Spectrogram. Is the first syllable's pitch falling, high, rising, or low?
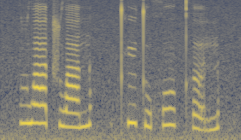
high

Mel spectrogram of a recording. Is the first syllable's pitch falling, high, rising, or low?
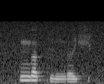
high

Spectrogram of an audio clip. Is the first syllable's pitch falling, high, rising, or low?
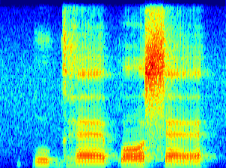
falling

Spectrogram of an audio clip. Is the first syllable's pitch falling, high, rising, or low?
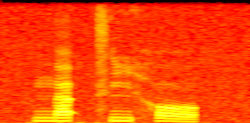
high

